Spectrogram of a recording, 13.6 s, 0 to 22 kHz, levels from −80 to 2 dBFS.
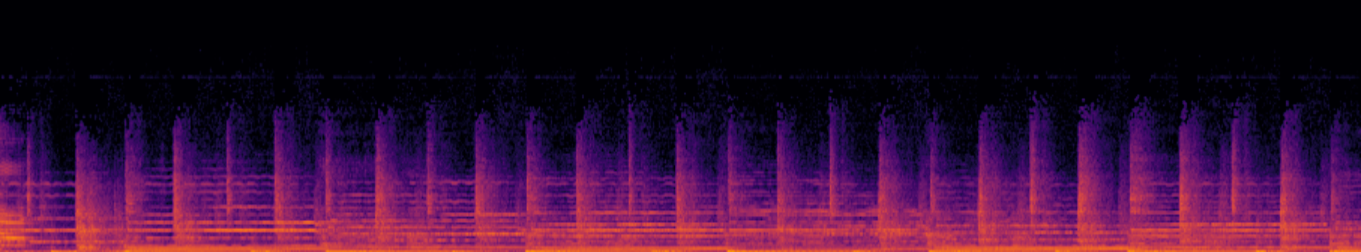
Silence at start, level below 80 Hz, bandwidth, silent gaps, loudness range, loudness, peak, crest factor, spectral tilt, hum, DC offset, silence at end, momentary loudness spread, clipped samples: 0 s; -30 dBFS; 14.5 kHz; none; 1 LU; -24 LUFS; -8 dBFS; 16 dB; -4.5 dB/octave; none; 0.7%; 0 s; 3 LU; under 0.1%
